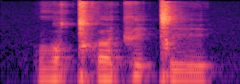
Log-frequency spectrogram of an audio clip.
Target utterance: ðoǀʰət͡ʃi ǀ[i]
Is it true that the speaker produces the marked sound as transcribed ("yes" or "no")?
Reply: yes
